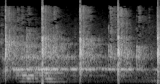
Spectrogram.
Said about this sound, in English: Clap your hands for him.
